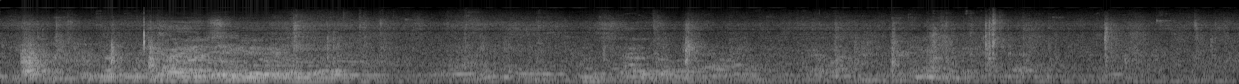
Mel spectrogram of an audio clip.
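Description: A microphone stand rattles and clicks as it is adjusted.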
